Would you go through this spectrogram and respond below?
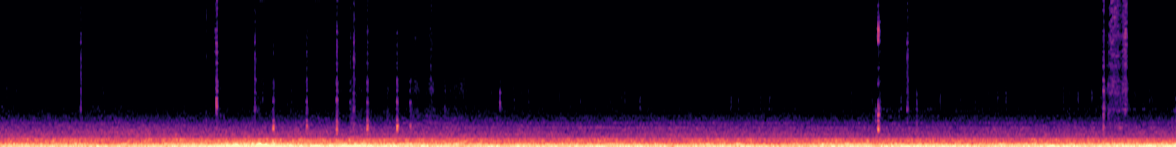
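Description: A car drives through a run of winding S-curves, its steady road and engine rumble continuous and fairly loud from inside the cabin, with no talking.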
